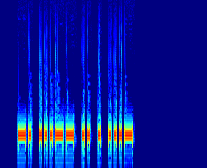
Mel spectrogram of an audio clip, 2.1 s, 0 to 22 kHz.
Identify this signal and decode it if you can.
Morse code, heard as a keyed tone, about 44 wpm, 700 Hz. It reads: N3IEV
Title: USA Call Signs - 5 Characters - 6x Character Spacing - 45wpm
